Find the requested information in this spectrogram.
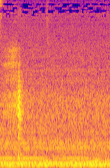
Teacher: Konsonan laringa ini dihasilkan oleh pita suara yang terbuka lebar sehingga udara keluar digesekkan melalui golapis.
